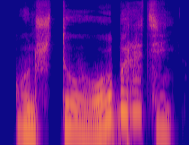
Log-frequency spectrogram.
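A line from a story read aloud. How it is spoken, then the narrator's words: Whisper. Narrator (Russian): прошептала я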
